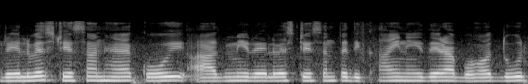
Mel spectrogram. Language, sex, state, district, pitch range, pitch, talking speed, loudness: Hindi, male, Bihar, West Champaran, 170-180 Hz, 175 Hz, 170 wpm, -13 LUFS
